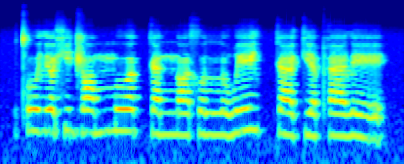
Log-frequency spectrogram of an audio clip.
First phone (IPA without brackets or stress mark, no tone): tʼ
